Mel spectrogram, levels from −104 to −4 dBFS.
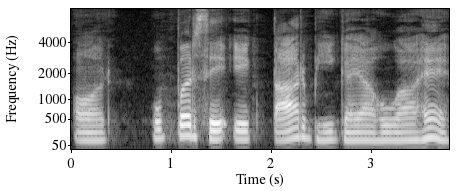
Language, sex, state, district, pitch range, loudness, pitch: Hindi, male, Chhattisgarh, Jashpur, 125-160 Hz, -17 LUFS, 135 Hz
